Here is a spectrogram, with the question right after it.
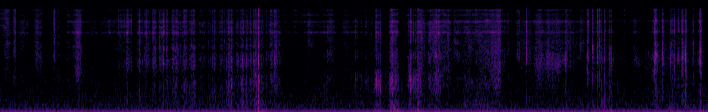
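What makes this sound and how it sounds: A fist-sized solid pink bath bomb of pressed powder is held in both hands over a wooden board while fingertips rub and crumble its surface. The result is quiet, dry, bright scratching and gritty crackling with short crisp bursts, over a steady low hum.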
